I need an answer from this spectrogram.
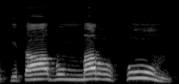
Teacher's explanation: با کو میم کے ساتھ مشدد کیا ہے اور یہاں غنہ کیا ہے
